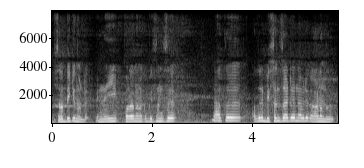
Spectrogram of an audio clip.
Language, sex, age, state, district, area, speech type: Malayalam, male, 45-60, Kerala, Alappuzha, urban, spontaneous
